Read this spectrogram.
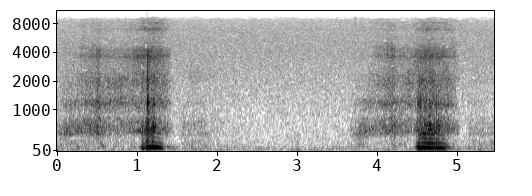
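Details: Snoring during sleep, recorded with the SnoreLab snoring-recording app.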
